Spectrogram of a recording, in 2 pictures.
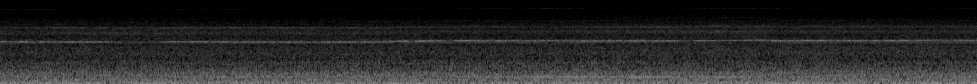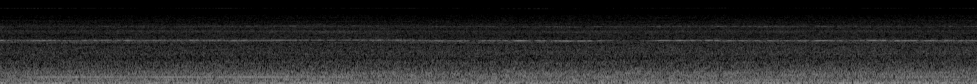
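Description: A jet engine roars steadily with a high whine.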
